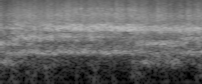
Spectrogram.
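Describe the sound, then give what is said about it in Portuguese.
Football fans chanting in a stadium during a Brazil versus New Zealand match, a loud, unbroken roar of many voices with a sustained, droning quality. “E a torcida continua no Utererê.”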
